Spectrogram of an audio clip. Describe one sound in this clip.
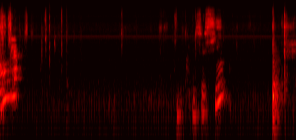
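A plastic glue bottle squeaks as it is squeezed.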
